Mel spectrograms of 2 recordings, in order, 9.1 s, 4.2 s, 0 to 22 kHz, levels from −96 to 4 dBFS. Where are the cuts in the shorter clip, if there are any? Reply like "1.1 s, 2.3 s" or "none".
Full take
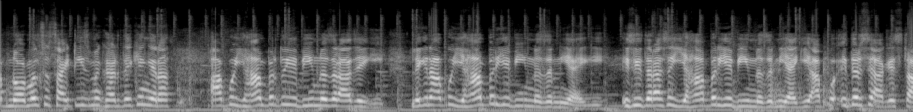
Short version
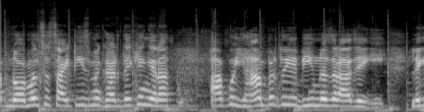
none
